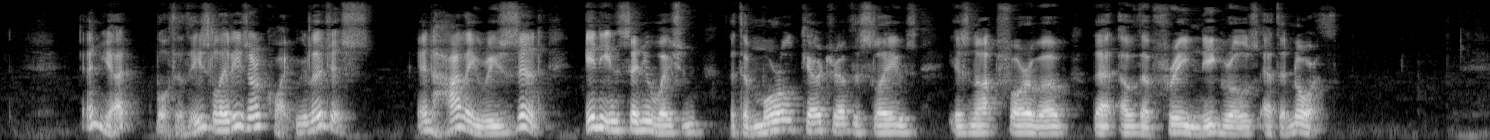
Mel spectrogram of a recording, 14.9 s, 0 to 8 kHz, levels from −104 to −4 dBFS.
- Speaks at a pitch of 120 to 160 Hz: No, low, 110 Hz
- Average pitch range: No, wide, 5.7 semitones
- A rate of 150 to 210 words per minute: No, slow, 135 wpm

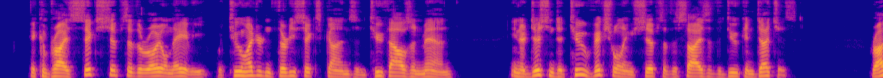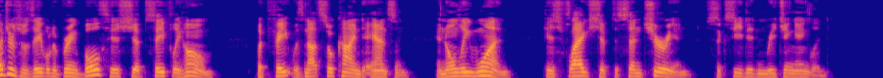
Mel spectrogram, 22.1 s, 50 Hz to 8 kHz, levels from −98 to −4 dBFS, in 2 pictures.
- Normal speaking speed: Yes, average, 155 wpm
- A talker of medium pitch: No, low, 130 Hz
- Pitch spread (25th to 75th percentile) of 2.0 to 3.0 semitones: No, average, 4.2 semitones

